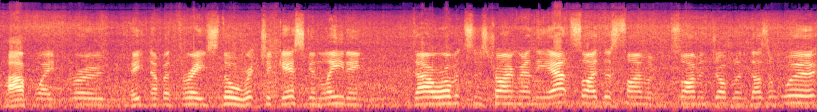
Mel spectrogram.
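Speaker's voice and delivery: brisk live race call; motorsport commentator. Acted. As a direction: call the heat lap by lap.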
